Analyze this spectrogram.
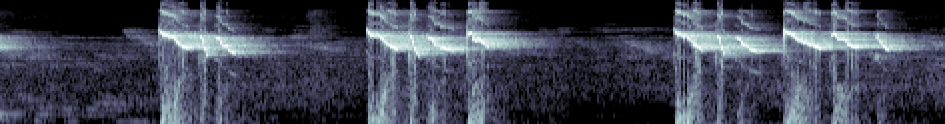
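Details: Orange-headed thrush training song, played so that young birds start singing quickly and often: three loud bursts of sharp, high whistles sweeping downward, each burst spaced by brief silences, with clicking edges.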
